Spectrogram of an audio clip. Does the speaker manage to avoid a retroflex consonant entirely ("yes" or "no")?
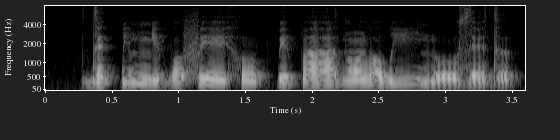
yes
